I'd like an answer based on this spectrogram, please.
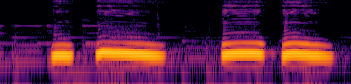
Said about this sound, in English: "Woo-hoo! Woo-hoo!" called the owl. "Where did she go? I almost caught myself a delicious midnight snack.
